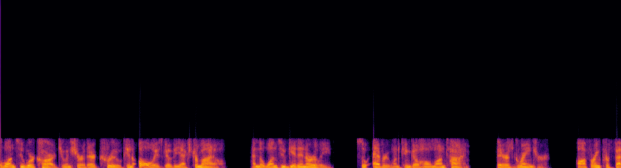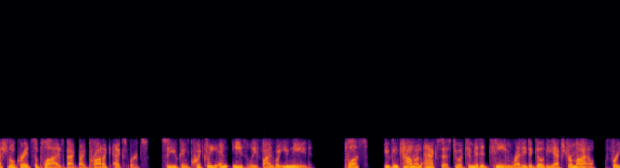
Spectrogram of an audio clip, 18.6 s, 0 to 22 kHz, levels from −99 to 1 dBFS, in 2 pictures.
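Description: From start to finish the speech has the rough, slightly synthetic character of the G.729 codec, which fits the 8 kbit/s G.729A variant. The decoder rebuilds each 10 ms frame from a vocal tract filter, a pitch predictor and a few pulses, so nothing above 4 kHz survives. The top end is dull, and the coding damage is plainly audible as a grainy, synthetic texture.

Packet loss concealed by the speech codec breaks in at 2.10 to 2.25 s. The decoder stretches its last pitch and filter state over a gap that fits about three lost frames (30 ms), fading the gain as it goes. This leaves a short smear that fades out, and the voice stays weak while the predictor recovers. The same thing happens more briefly at 9.05 to 9.08 s, which fits a single missing frame, and again at 11.05 to 11.11 s, which fits two. Each time there is a brief blur and a softened onset afterwards.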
